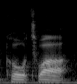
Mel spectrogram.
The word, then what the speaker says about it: Courtois: just want to add you don't pronounce the S on courtois last name thank you very much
